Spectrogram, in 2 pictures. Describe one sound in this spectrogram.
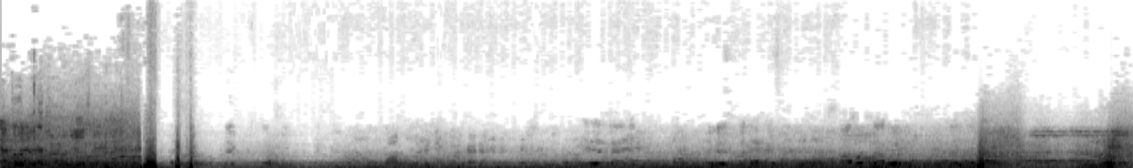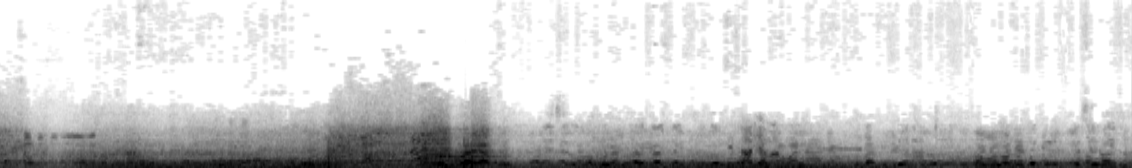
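A woman talks and laughs cheerfully close by.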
